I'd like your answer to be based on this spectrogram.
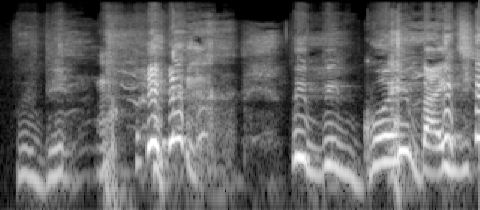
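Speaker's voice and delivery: breaking up laughing, pitch climbing. Real, not acted. Admitting the class name to the host, laughing. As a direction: laugh through the words, loud and drawn out.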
